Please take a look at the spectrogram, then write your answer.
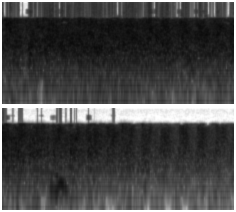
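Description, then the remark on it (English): Sustained audience applause for the presenters fills the whole stretch, a dense, steady wash of many hands clapping at even loudness, thinning slightly near the end with no voices over it. “Let's have one last round of applause for our presenters.”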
